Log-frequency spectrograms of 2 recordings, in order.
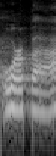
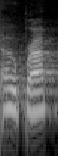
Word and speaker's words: Orpah: All right, I want to look real quickly at Orpah. I hope I'm saying her name right, but I always want to say Oprah.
